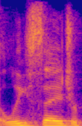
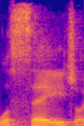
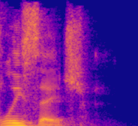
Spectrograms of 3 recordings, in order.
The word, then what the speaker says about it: Lesage: The only people who pronounce it Lesage are people from there. Everybody else pronounces it Lesage, like some fancy French shit. It ain't, it's Lesage.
